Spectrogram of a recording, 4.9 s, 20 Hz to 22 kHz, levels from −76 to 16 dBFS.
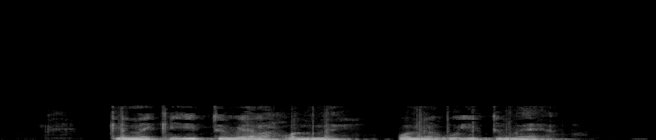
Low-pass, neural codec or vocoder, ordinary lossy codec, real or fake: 5.4 kHz; codec, 16 kHz, 4 kbps, FreqCodec, smaller model; MP3, 24 kbps; fake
